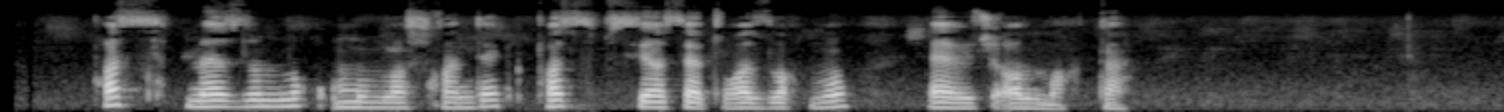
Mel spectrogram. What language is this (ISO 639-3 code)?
uig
